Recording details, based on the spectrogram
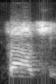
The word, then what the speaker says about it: Fauci: is that how you say his name? Fauci? – Fauci, thank you.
